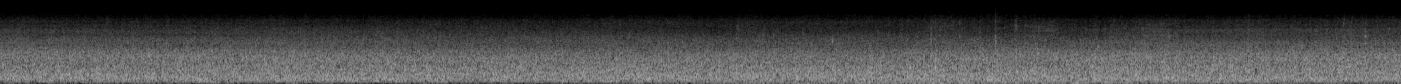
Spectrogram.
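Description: Fast, shallow river water rushing over rocks in a riffle, a steady, even rush close by.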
